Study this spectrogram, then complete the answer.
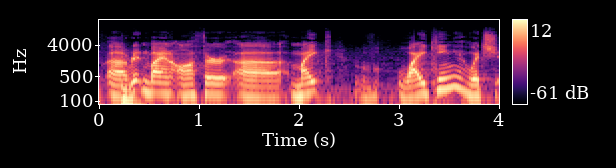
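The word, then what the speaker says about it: Wiking: by an author Mike waiking which it's spelt his last name spelt with a W but I believe it's pronounced with a V so it's like Viking and which is ironic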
